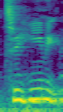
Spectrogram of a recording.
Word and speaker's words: tahini: Tahini sauce? – Tahini, right? – How do you spell that? – T-A-H-I-N-I, I think.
